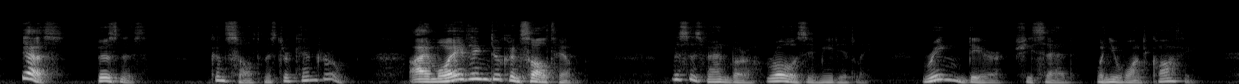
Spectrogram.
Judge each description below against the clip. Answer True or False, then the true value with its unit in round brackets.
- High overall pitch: False (120 Hz)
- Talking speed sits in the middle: False (110 wpm)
